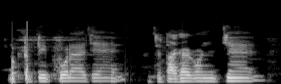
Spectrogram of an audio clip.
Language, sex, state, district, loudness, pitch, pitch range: Bengali, male, West Bengal, Malda, -16 LUFS, 150 Hz, 145-150 Hz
